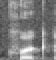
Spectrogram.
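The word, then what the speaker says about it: creek: They're creeks, for those of you that are north of Missouri. – Yeah, exactly. Yeah. Crick is the correct pronunciation.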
